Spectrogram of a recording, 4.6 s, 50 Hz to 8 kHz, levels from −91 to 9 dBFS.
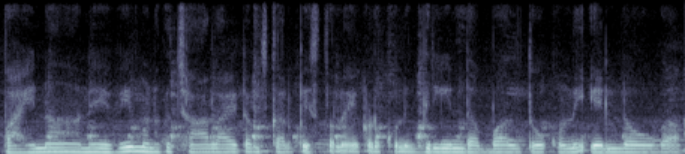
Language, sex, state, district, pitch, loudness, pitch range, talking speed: Telugu, female, Andhra Pradesh, Manyam, 185 Hz, -16 LUFS, 180-195 Hz, 185 wpm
